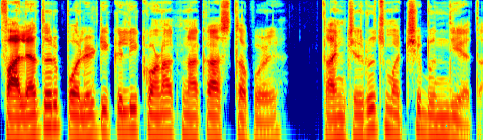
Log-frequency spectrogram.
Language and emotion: Goan Konkani, neutral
